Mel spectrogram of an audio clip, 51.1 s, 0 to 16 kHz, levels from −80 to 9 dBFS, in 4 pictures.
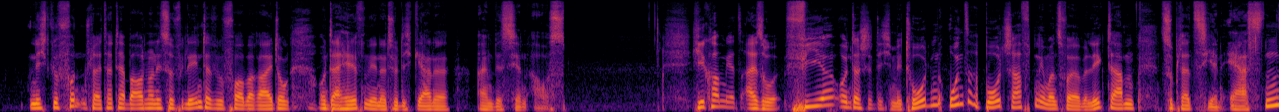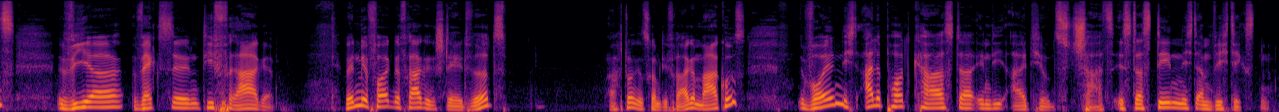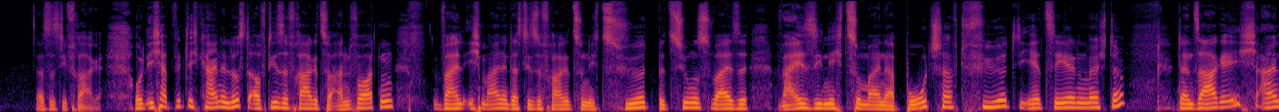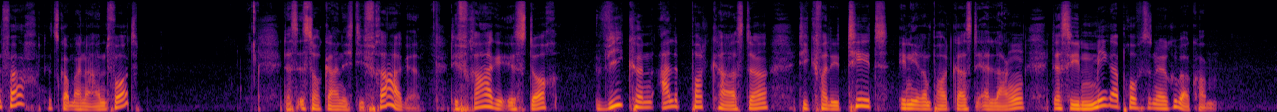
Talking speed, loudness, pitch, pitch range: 160 wpm, -20 LUFS, 135 Hz, 115-160 Hz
